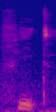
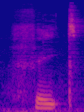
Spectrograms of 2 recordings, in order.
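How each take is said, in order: First: The vowel sounds like the one in 'meet'. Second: The vowel sounds like the one in 'late'. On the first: The speaker calls it wrong. "not feet" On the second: The speaker calls it right.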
